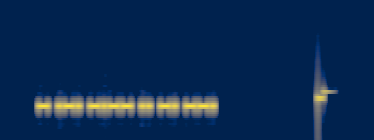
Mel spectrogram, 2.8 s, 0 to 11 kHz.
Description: Morse code, heard as a keyed tone, about 50 wpm, 700 Hz. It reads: TRYING
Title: Sets of 2 Words - New Word Drill - 50wpm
